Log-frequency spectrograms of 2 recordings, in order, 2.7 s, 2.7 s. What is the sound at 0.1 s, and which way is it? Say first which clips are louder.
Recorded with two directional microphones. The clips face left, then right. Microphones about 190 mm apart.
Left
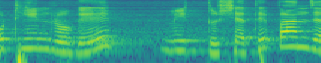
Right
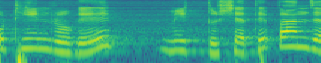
A woman's voice: right 3 dB; 25° right (ahead or behind).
